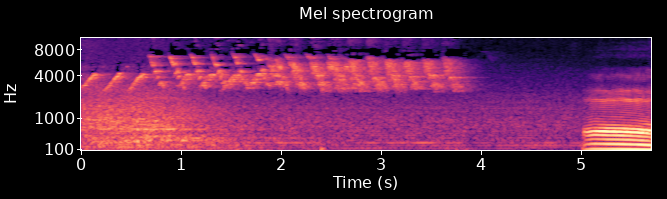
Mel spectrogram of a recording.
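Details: White-throated seedeater sings the classic tuí tuí zel zel song with third note: strong, rapid buzzy repeated notes for about four seconds, then silence and an abrupt loud harmonic tone.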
